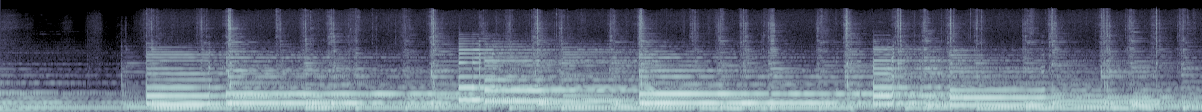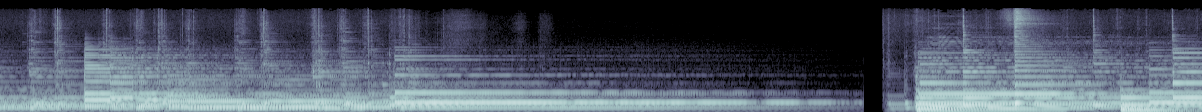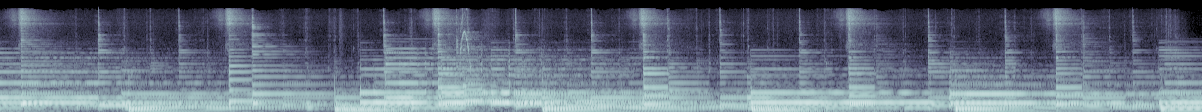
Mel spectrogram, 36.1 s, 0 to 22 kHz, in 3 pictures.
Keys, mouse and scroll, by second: 0.4 2, 0.8 click, 1.3-2.1 middle drag, 2.1 click, 2.3 middle click, 3.2 g, 4.3 g, 4.5-4.8 middle drag, 4.8-5.2 scroll down 4, 5.2-5.8 middle drag, 5.8 KP_7, 6.2-6.6 scroll down 3, 6.6-7.2 shift+middle drag, 7.2 Tab, 7.6-8.3 drag, 8.7 click, 9.7 click, 10.9 click, 11.8 click, 12.3 middle click, 13.3 ctrl+click, 13.9-14.5 middle drag, 14.5 ctrl+click, 14.9-15.9 middle drag, 15.9 ctrl+z, 16.0 middle click, 16.7 ctrl+click, 17.2-18.0 middle drag, 18.0 KP_7, 18.5-18.9 scroll up 2, 18.9-19.9 shift+middle drag, 19.9 alt+d, 21.4-22.7 middle drag, 22.7 KP_1, 23.2-23.5 scroll up 1, 23.5-24.3 shift+middle drag, 24.3 g, 27.2 r, 31.0 z, 31.3 middle click, 31.9 s, 34.1-35.6 middle drag.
